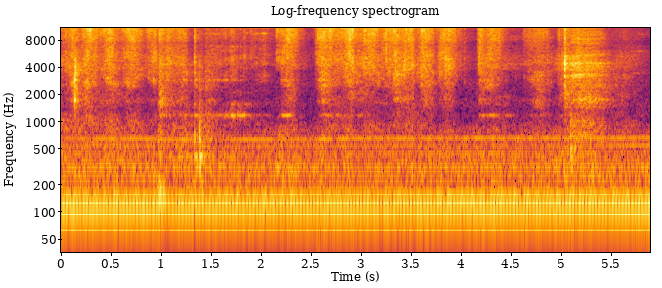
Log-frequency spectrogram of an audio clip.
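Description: Salmon being rubbed by hand with coarse salt, light brown sugar and pepper, a soft, steady gritty scraping and rubbing, faint and close, with no talk over it.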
